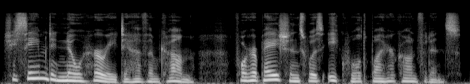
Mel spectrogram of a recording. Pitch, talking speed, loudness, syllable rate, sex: 155 Hz, 215 wpm, -17 LUFS, 6.3 syllables/s, female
